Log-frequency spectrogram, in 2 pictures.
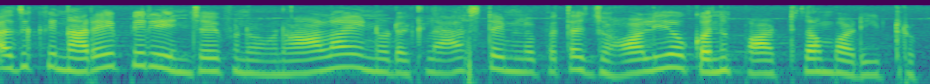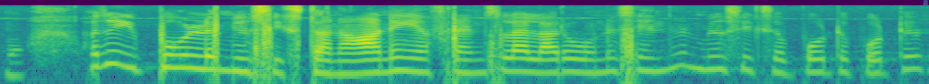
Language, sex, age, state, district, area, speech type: Tamil, female, 18-30, Tamil Nadu, Tiruchirappalli, rural, spontaneous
